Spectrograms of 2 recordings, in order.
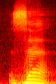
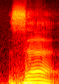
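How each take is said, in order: First: The z is said with an audible hiss of air. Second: The same.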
